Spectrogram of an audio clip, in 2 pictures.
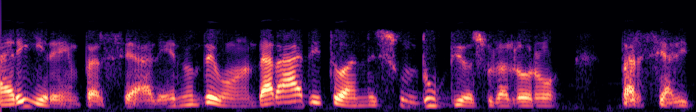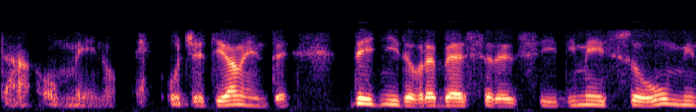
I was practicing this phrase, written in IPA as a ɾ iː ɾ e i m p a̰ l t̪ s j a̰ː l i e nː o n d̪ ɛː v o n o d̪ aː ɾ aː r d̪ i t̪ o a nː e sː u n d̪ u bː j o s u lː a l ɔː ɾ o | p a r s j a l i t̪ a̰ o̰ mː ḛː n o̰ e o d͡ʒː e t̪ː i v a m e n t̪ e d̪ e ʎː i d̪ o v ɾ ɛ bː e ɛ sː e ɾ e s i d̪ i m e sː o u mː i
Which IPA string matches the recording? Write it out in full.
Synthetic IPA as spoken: a ɾ iː ɾ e i m p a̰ r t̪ s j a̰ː l i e nː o n d̪ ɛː v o n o d̪ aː ɾ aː d̪ i t̪ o a nː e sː u n d̪ u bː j o s u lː a l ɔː ɾ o | p a r s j a l i t̪ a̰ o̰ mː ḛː n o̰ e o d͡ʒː e t̪ː i v a m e n t̪ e d̪ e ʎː i d̪ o v ɾ ɛ bː e ɛ sː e ɾ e s i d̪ i m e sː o u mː i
